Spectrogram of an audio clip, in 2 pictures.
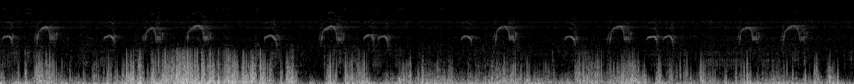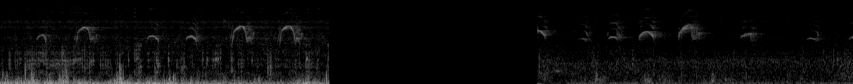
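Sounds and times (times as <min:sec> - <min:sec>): birds chirping: 0:00.0 - 0:11.8, 0:13.9 - 0:17.0
wind rumble on microphone: 0:00.0 - 0:11.8.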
